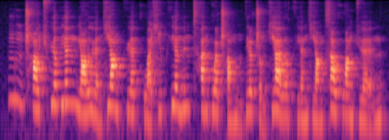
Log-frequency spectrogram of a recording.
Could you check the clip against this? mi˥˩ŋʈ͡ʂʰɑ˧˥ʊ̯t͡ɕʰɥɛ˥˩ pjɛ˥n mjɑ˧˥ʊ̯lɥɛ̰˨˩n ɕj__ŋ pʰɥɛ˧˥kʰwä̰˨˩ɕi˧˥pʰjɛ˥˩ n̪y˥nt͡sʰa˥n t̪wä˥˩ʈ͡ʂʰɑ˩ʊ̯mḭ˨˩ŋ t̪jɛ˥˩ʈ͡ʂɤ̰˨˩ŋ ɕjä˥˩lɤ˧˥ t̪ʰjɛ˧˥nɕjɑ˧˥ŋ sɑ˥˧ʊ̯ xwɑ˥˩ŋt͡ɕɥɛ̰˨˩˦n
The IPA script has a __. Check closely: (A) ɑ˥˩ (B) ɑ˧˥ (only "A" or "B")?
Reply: A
